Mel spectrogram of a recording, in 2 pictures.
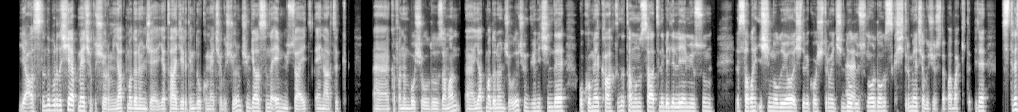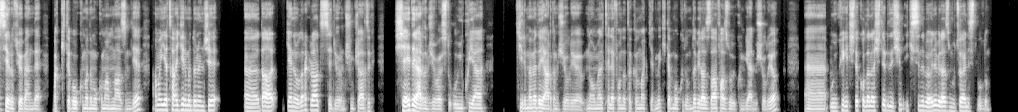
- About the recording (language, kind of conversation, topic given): Turkish, podcast, Yeni bir alışkanlık kazanırken hangi adımları izlersin?
- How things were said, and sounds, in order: unintelligible speech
